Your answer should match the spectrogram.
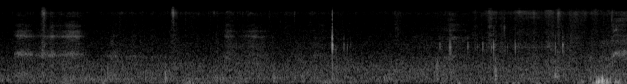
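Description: Steady wind noise with a few faint taps, typical of footsteps on a concrete driveway.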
